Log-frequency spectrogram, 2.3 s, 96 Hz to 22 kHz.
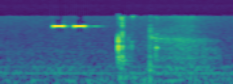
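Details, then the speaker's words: Two short high beeps in a quiet room, then handling clicks: an AJ15/16 dental chair confirming hydraulic system reset after the P button is held about 12 seconds; control beeps. "here is how to reset the chair position first press P button about 12 seconds and here you hear two beeps"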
